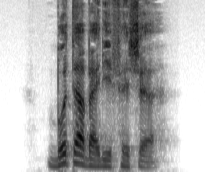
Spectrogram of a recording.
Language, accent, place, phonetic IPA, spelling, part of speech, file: German, Germany, Berlin, [ˈbʊtɐ baɪ̯ diː ˈfɪʃə], Butter bei die Fische, phrase, De-Butter bei die Fische.ogg
- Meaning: talking turkey, cutting to the chase (request for honesty, frankness, and straightforwardness)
